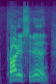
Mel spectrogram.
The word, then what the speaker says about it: produce: produce는 produce라고 해서 뒤에 액센트를 끌고 가면은 생산하다, 앞에 액센트를 끌고 가서 produce라고 하면은 농산물이 됩니다.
